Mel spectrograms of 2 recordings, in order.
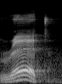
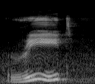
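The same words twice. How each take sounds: First: The vowel is short, like in 'bed'. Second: The vowel is long, like in 'seed'. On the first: It is the past form of the verb. "The same spelling but with different pronunciation" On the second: It is the present form of the verb. "There is something interesting about the verb read"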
